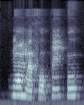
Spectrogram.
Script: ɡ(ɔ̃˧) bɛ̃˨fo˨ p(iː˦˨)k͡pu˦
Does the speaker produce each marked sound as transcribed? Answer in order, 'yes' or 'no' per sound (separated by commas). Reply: yes, no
